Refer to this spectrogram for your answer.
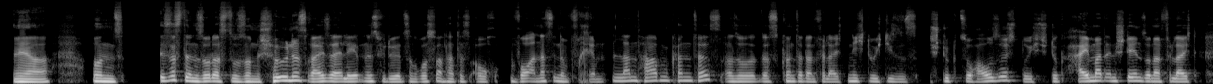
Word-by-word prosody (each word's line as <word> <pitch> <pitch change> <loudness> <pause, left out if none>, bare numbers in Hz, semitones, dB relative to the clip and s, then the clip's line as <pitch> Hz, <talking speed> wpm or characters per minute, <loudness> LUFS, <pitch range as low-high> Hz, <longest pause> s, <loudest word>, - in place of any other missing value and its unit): Ja. 125 0 +6 0.4
Und 135 -3 +6 0.3
ist 165 0 +2
es 200 0 +2
denn 165 -6 +4
so, 145 +2 +4
dass 140 -1 +3
du 140 -1 -1
so 130 +1 +2
'n 125 -1 +1
schönes 180 +5 +5
Reiseerlebnis, 140 +1 +2
wie 130 - -6
du 130 - 0
jetzt 130 0 -1
in - - -3
Russland 135 +2 -3
hattest, 130 0 -5
auch 125 -2 -6
woanders 140 +1 -3
in 155 - -3
'nem 130 -3 -2
fremden 120 +6 -10
Land 165 +1 -2
haben 175 +3 -2
könntest? 175 +5 -3
Also, 135 0 -1
das 135 0 -6
könnte 145 -1 -2
dann 130 -2 -4
vielleicht 125 -2 -6
nicht 145 0 -2
durch 135 -2 -4
dieses 125 -3 -9
Stück 150 0 -6
zu 140 -1 -2
Hause, 160 +8 0
durch 125 -1 -8
Stück 140 -1 -9
Heimat 160 +4 +3
entstehen, 165 +1 -1
sondern 140 -2 +1
vielleicht 135 -1 -1
140 Hz, 215 wpm, -23 LUFS, 130-155 Hz, 0.4 s, Ja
